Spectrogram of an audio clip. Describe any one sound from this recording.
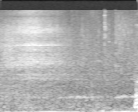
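Rain falls softly.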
